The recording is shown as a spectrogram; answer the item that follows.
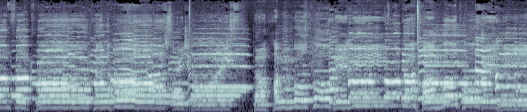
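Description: A hymn verse sung by a woman and a man, accompanied by two wooden recorders, in held, stepwise notes with a short break between lines about five seconds in.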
